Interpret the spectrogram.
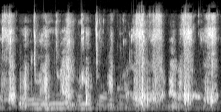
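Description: Loud close-miked eating: a person biting and chewing food, with a quick irregular run of wet mouth sounds.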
